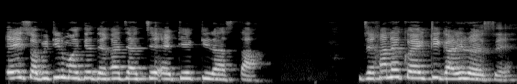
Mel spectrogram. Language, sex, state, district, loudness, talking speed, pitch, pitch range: Bengali, female, Assam, Hailakandi, -14 LUFS, 140 wpm, 275 Hz, 260-290 Hz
